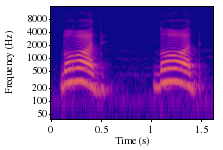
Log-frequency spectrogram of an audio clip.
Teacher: दद हरफे दद यह हर्फ हाफिज कहलाता है इसका मखर है हर्फ ए दाद की दुरुस्त अदायगी के लिए जबान के बाएं या दोनों किनारे को ऊपर की दाड़ो के मसूड़ों के साथ हल्का सा मिलाए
